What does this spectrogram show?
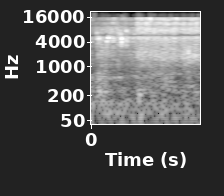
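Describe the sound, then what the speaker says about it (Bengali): Chopped onions fry in oil for a prawn bhuna, giving a close, steady hiss and crackle with a few soft pops and no talking. "মাছ ভুনা করার জন্য তেল দিলাম, পেঁয়াজ কুচি"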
